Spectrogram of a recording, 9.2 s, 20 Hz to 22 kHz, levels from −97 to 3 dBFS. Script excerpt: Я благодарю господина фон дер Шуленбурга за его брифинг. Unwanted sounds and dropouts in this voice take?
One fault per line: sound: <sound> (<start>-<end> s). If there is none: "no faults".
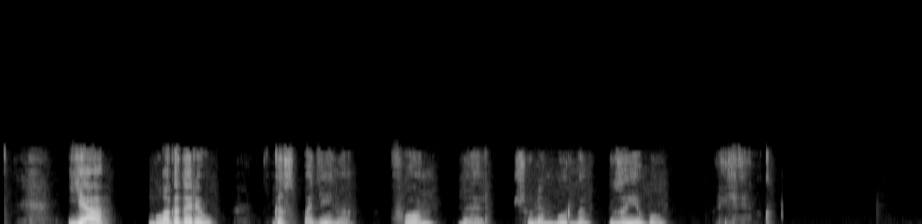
no faults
